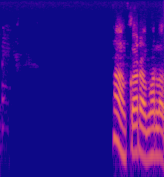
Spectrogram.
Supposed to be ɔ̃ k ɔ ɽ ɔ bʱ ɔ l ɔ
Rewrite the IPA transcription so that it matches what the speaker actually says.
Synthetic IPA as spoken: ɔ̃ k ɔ ɾ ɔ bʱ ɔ l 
